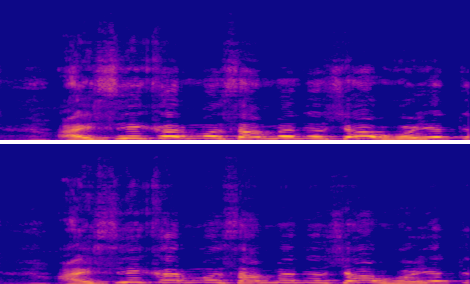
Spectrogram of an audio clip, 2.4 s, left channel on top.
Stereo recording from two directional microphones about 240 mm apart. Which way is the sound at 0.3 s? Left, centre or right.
Centre.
